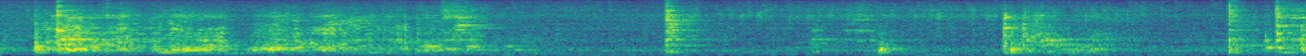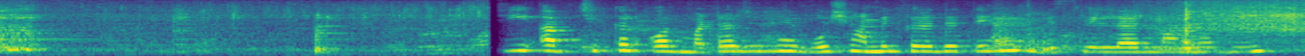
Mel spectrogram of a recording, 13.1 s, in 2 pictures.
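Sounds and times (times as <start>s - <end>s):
spoon stirring and scraping: 0.0s - 2.6s, 3.3s - 8.4s
paste sizzling in hot ghee: 0.0s - 9.0s, 11.8s - 13.0s.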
